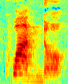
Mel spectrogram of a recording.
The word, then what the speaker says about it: quando: Quando. Not to be confused with quanto, which is basically how much. When? Quando. With a D. Quando.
